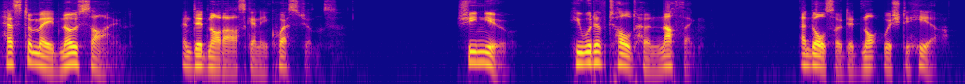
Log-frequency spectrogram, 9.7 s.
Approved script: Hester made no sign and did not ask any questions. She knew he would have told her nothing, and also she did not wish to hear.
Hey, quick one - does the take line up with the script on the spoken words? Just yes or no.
no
